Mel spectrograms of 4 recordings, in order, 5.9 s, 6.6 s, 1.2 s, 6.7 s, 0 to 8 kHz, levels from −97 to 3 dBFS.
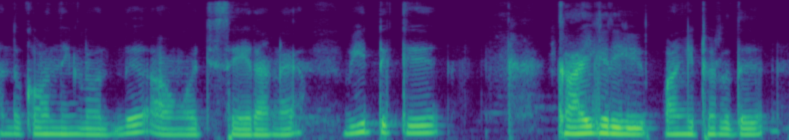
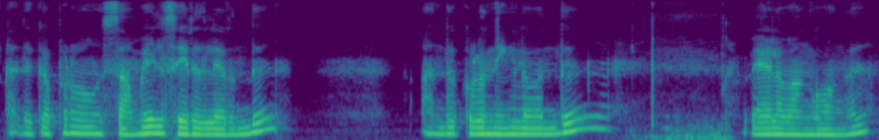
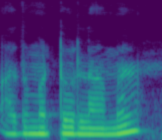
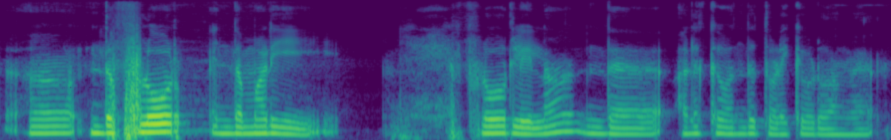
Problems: none marked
